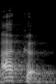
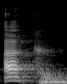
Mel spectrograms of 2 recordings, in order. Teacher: huruf kaf adalah huruf yang mengalir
